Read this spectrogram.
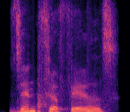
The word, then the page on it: xanthophylls: Indian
